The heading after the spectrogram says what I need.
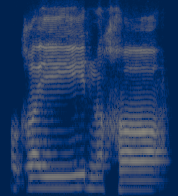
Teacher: তিন নম্বর মাখরাজ হলকের শেষ হইতে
